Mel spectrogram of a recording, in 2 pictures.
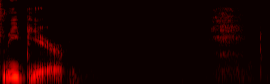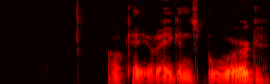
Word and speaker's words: Regensburg: Okay, Regensburg. Notice the URG, Regensburg.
